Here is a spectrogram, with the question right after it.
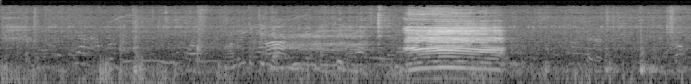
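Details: Cattle at a karapan sapi (bull racing) training session at the Asemanis field in Pamekasan; a single loud, drawn-out, richly harmonic moo lasting about a second near the middle, over steady crowd chatter and background bustle.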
